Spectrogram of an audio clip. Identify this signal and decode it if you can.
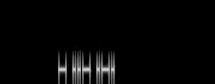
Morse code, heard as a keyed tone, about 50 wpm, 700 Hz. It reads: TUR
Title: Top Three Letter Combinations in Words 50wpm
